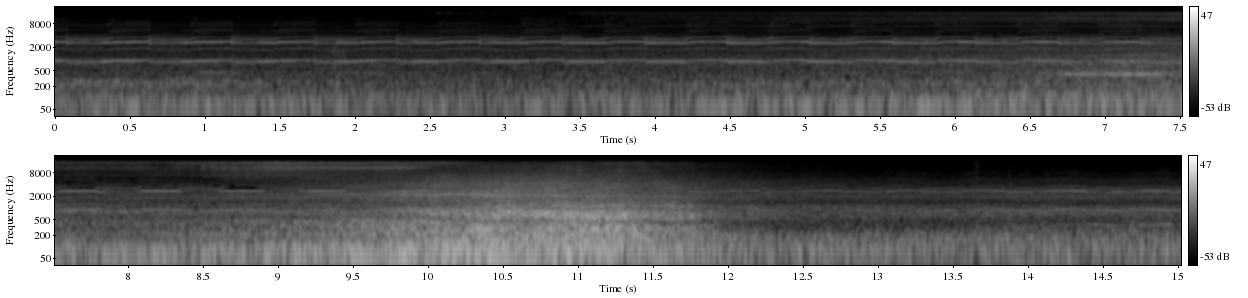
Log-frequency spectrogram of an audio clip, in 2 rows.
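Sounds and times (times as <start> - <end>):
crossing alarm warbling: 0.0 - 15.0
diesel train passing: 5.0 - 15.0.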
